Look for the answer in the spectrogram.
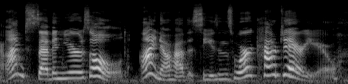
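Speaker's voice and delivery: loud, outraged mock protest, rising to a high cry; indignant child. A child scolding the Disney filmmakers, loud and indignant. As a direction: huff like an offended seven-year-old who knows better. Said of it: "But I was like".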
